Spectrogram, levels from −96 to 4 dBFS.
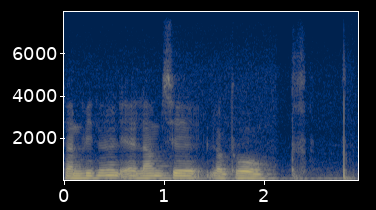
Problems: background sounds at intervals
